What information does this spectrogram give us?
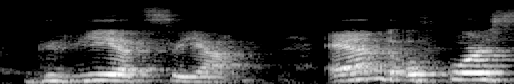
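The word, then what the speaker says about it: Греция: Sound R is again a bit challenging, so pay attention to it. Don't forget to roar. Grecia.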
